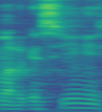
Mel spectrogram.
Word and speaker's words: Marchesini: Bueno, Marquesini depende, ¿viste? Si estamos en Italia, Marquesini, si estamos acá, Marchesini.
